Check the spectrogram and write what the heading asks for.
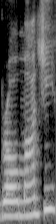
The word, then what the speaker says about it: Romaji: So it's pronounced Romaji, so it's written Romaji.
